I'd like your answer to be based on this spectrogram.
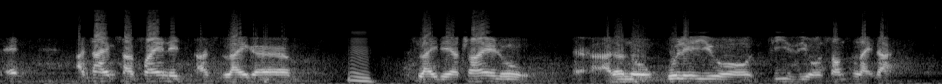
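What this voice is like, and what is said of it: Foreign accent speaking English. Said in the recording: “I'm a foreigner ... hey, you have an accent ... whenever you're speaking another person's language, definitely you're going to have an accent ... So you're tired of talking about your accent?”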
